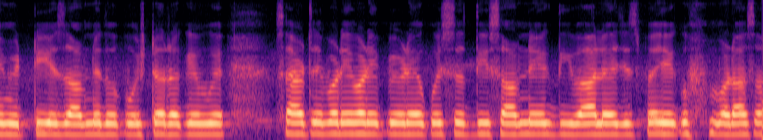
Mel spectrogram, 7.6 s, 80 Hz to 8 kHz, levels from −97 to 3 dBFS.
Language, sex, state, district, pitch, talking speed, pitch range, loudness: Hindi, male, Uttar Pradesh, Jyotiba Phule Nagar, 180 Hz, 195 wpm, 175-180 Hz, -14 LUFS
